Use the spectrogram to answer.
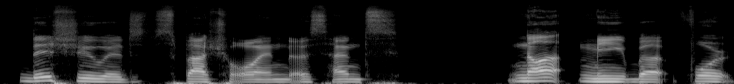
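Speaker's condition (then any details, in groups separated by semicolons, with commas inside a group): Cerebral palsy; congenital, did not walk until age three, runs competitively, first Nike professional runner with cerebral palsy; wears Nike Pegasus Fly Ease shoes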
